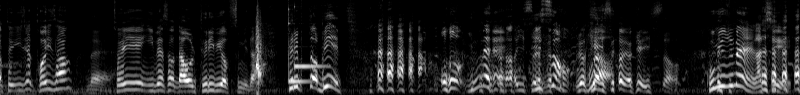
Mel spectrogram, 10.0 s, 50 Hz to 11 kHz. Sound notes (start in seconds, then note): 4.4 laughing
